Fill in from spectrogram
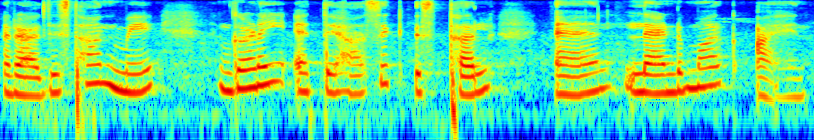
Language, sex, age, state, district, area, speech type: Sindhi, female, 18-30, Rajasthan, Ajmer, urban, spontaneous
